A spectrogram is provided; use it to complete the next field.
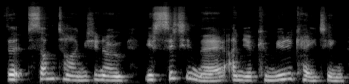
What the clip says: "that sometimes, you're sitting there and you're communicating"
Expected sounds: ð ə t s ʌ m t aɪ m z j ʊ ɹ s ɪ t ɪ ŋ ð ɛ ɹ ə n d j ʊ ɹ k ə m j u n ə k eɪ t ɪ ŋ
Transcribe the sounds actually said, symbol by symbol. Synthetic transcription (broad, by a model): ð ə t s ʌ m t aɪ m z j ʊ ɹ s ɪ t ɪ ŋ ð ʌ ɹ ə n j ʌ ɹ k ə m j u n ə k eɪ t ɪ ŋ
